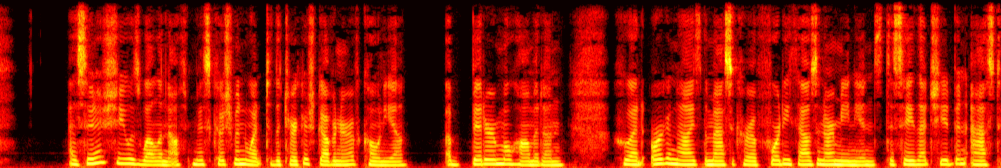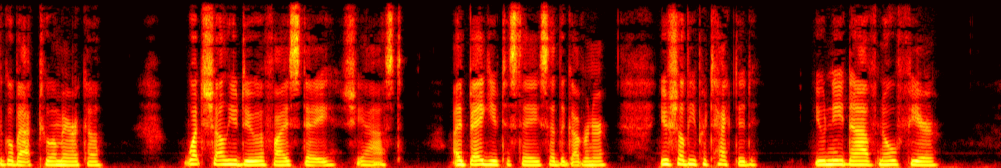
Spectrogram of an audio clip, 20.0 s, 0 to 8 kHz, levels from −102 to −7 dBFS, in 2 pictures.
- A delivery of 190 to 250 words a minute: Yes, average, 200 wpm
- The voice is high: No, medium, 180 Hz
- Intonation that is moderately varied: No, narrow, 2.2 semitones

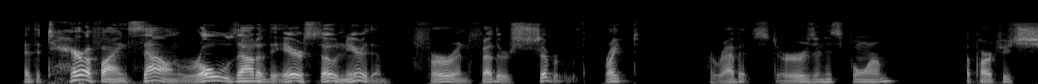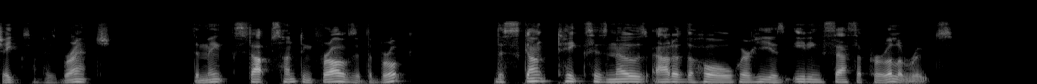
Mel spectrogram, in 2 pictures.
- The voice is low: Yes, low, 110 Hz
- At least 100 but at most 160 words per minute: Yes, average, 155 wpm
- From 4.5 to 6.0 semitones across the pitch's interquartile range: No, average, 3.4 semitones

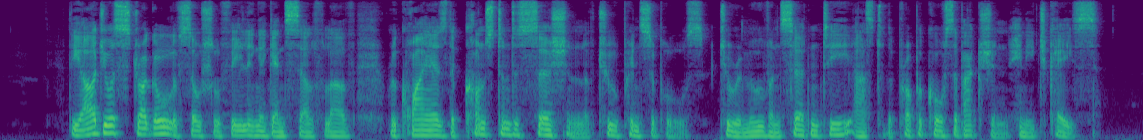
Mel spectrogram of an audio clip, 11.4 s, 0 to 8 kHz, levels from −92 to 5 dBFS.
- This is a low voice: Yes, low, 105 Hz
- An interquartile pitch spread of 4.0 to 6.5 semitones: No, average, 3.4 semitones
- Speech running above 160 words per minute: No, average, 150 wpm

